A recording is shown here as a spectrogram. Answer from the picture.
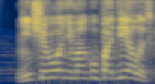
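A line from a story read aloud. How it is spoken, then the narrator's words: Shouting, flushed and sweaty. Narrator (Russian): крикнул, утирая пот с раскрасневшегося лица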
